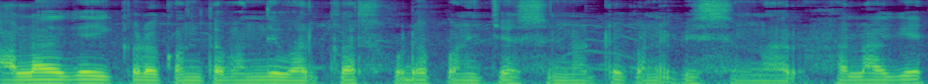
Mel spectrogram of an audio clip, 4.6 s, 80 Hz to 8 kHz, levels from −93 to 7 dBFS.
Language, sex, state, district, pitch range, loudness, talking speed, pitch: Telugu, male, Andhra Pradesh, Sri Satya Sai, 110-120 Hz, -17 LUFS, 105 wpm, 115 Hz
